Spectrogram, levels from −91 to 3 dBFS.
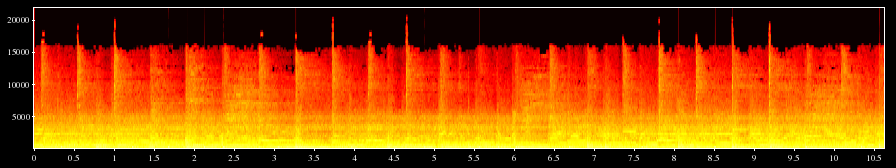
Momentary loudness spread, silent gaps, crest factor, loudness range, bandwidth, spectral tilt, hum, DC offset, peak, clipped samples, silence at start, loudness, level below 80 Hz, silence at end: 1 LU; none; 12 dB; 0 LU; 17.5 kHz; -5 dB/octave; none; under 0.1%; 0 dBFS; under 0.1%; 0 s; -12 LUFS; -20 dBFS; 0 s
